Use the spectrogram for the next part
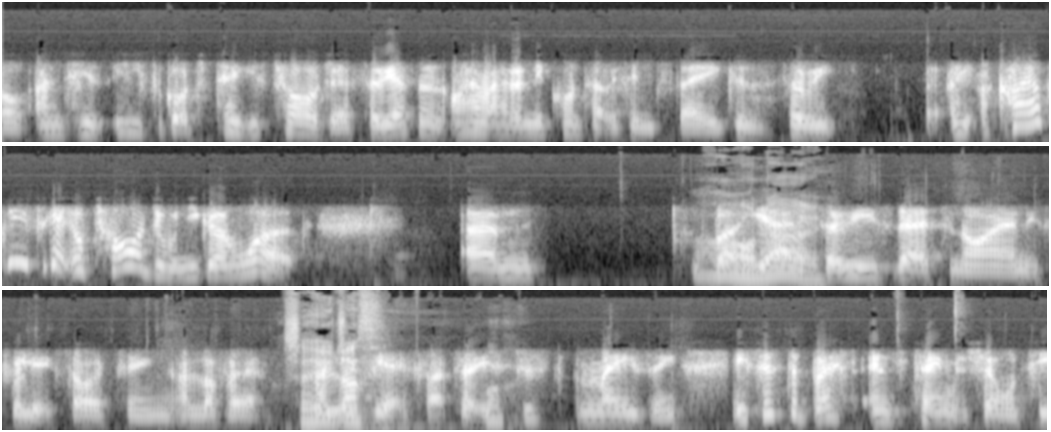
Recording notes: a very special celebrity guest on the phone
